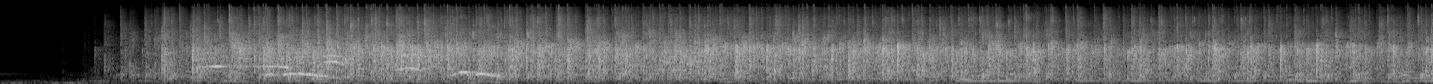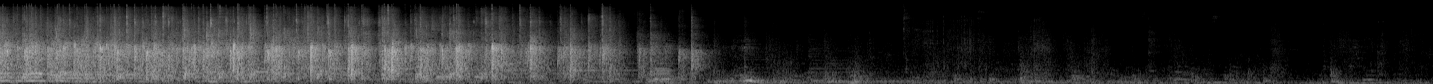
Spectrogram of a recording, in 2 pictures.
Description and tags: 241213 - Rijeka - Blumlein - Frano Živković 2
Applause during guitar concert of Frano Živković in Filodrammatica, Rijeka.
Recorded in Blumlein (2 x AKG 414XLS, figure of 8)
